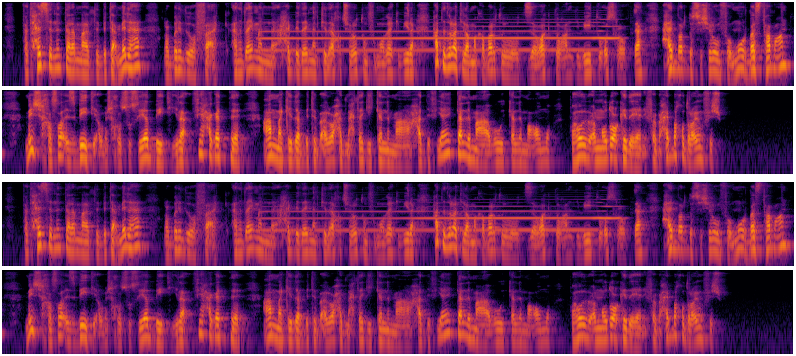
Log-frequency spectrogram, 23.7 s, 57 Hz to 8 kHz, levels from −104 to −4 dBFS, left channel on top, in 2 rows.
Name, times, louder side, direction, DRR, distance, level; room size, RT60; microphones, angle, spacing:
voice 1, 0.3-2.1 2.4-11.8 12.2-15.5 15.8-20.1 20.4-22.7, left 5 dB, 40° left, 0.4 m, -35 dB
Wind instrument woodwind instrument, 3.8-9.3, left 4 dB, 75° left, 2.5 m, -42 dB
8.6 x 8.2 x 4.5 m
head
